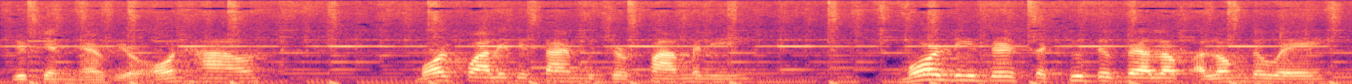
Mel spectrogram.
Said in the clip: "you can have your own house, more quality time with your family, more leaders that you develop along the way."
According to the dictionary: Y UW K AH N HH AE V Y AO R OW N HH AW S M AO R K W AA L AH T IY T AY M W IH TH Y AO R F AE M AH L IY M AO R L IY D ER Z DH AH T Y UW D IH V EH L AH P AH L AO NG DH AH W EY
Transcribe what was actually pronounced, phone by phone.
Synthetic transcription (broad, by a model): Y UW K AH N HH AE V Y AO R OW N HH AW S M AO R K W AA L AH T IY T AY M W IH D Y AO R F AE M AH L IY M AO R L IY D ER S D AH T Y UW D IH V EH L AH P AH L AO NG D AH W EY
